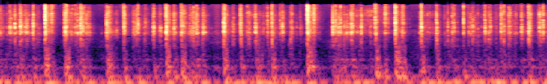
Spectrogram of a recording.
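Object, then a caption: Plastic membrane computer keyboard. Fingertips rapidly tap the keys of a black plastic membrane computer keyboard, producing a dense, continuous stream of short, dry clicks with bright upper edges. A steady low hum sits beneath the tapping throughout.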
